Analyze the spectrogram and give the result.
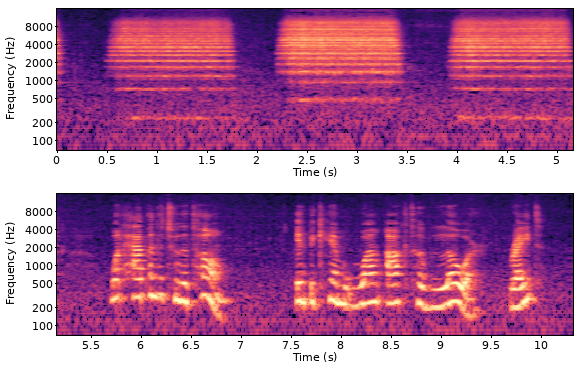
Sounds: speech

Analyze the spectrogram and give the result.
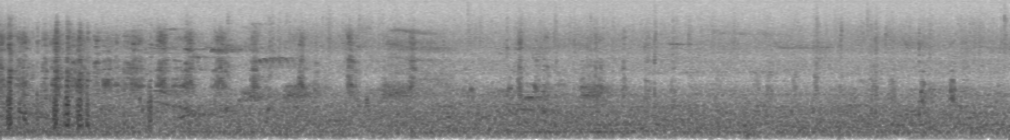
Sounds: duck quacking

